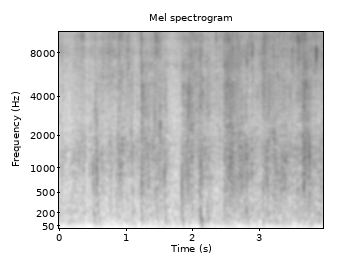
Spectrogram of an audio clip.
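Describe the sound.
People walk through a former quarry that has been returned to nature, their footsteps crunching in an uneven series of soft steps over a steady background hiss.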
